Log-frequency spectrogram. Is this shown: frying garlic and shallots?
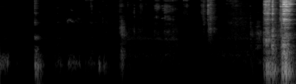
no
